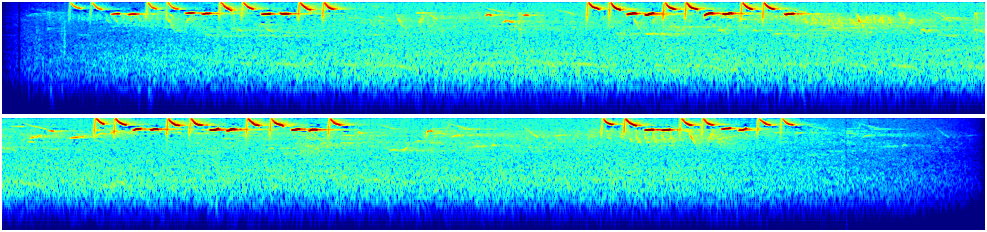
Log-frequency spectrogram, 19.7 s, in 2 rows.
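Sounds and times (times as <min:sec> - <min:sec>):
Eurasian blue tit singing: 0:00.4 - 0:03.4, 0:04.0 - 0:19.6.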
